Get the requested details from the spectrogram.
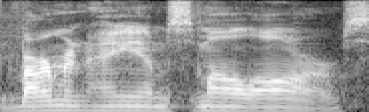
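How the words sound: Birmingham is said the American way.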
